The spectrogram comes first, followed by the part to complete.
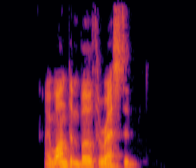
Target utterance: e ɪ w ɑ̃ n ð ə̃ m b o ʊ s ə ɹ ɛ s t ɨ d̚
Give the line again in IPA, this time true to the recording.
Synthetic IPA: a ɪ w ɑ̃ n ð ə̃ m b o ʊ θ ə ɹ ɛ s t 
